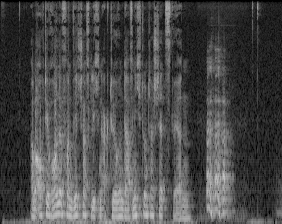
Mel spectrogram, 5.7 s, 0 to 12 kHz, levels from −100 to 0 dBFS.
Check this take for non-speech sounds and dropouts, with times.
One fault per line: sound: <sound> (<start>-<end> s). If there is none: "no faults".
sound: laugh (4.1-4.7 s)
